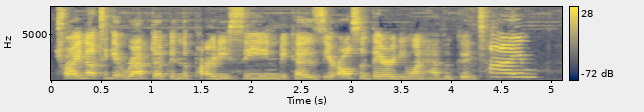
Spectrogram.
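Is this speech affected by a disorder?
No.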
